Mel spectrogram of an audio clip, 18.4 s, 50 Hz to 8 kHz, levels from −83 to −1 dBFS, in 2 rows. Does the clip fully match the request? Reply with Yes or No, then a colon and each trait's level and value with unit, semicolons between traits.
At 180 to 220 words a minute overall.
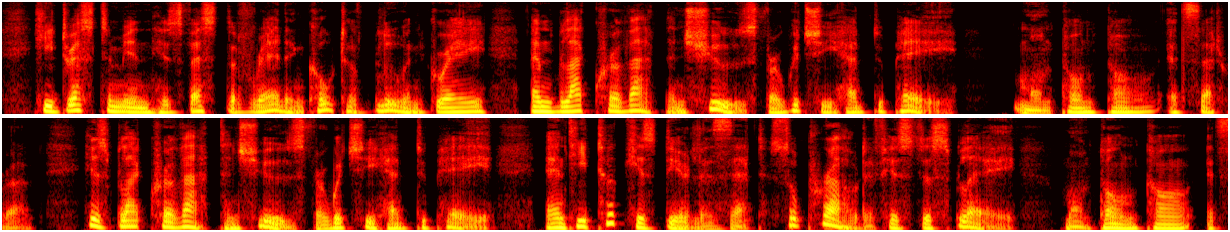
Yes: average, 185 wpm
